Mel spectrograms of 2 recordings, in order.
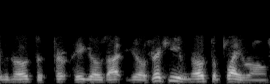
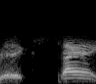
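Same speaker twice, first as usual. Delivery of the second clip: put-on yelling, higher pitch; 4 semitones higher than usual. Retelling how the coach yelled at him after a sack: imitating the coach yelling. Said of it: "I still hear him over there yelling".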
